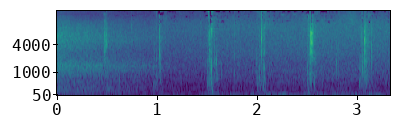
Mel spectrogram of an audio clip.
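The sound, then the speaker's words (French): Footsteps of a person walking: six even, crisp steps land about half a second apart. They are faint and sound alone, with no talk. “Quand je pense que là, je suis peut-être en train de marcher dans les pas de Bakounine”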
